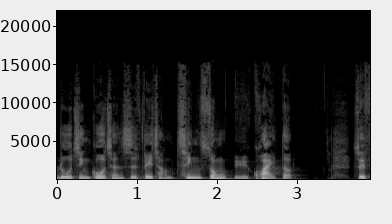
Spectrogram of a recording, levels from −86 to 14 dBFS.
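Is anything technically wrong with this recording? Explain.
No, nothing technical is wrong.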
